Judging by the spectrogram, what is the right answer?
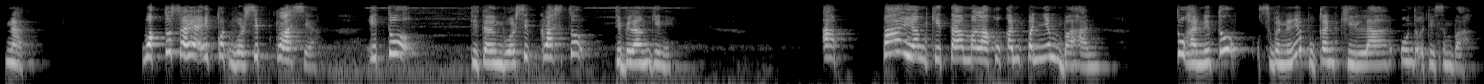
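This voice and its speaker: A woman's voice: sits high, lively intonation, measured pace, pauses often, dull audio. A woman preaching a testimony sermon to a women's fellowship, telling stories with acted inner voices.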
